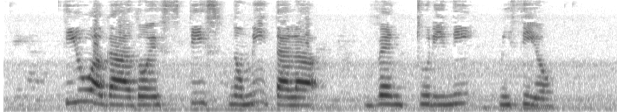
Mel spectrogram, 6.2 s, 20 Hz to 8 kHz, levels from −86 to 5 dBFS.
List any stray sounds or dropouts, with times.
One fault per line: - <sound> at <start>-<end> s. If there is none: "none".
none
